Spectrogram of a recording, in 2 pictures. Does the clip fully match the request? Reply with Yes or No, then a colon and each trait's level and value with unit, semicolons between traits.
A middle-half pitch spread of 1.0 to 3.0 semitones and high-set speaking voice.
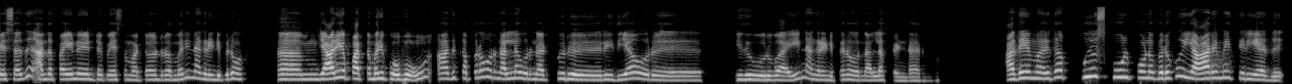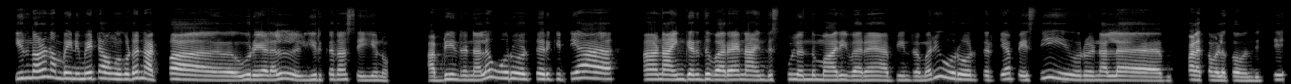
No: average, 4.1 semitones; high, 230 Hz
